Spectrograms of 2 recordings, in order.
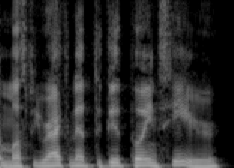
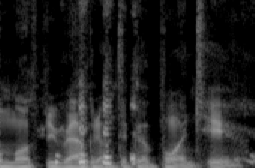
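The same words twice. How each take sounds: First: It is said in a silly, comedic put-on voice. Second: It is said in a deeper, plainer voice. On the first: "That was just done for comedic" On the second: "the voice is usually deeper in my head"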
